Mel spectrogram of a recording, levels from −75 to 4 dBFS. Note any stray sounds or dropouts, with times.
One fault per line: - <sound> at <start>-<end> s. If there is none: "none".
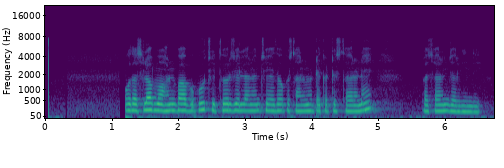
none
